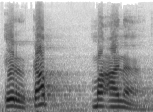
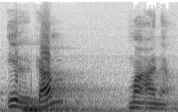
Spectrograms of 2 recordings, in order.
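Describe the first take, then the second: First: A clear b sound ends the first word. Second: The b merges into a long m sound. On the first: This is the plain Arabic reading outside recitation. "kalau bahasa Arabnya tidak dalam Al-Qur'an" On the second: This is the recitation reading following tajwid rules. "kalau kita di dalam bacaan kita memakai tajwid"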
